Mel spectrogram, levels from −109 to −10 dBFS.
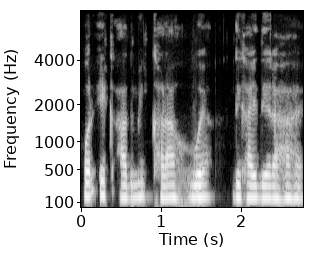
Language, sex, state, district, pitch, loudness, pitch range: Hindi, male, Jharkhand, Ranchi, 145 Hz, -18 LUFS, 140-150 Hz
